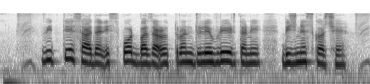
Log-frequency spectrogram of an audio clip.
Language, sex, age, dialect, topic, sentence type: Magahi, male, 18-24, Northeastern/Surjapuri, banking, statement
